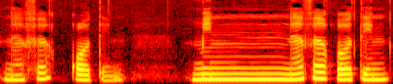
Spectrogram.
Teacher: next ہوگا من نفقۃ، again میم پر شدہ کو اگنور کریں گے، پہلا جو شدہ ہے میم کو نون سے جوڑیں گے، نون کو ہولڈ کریں گے، من نفقۃ، نف لائٹ لیٹرز ہیں، آگے قاف جو ہے وہ ہیوی ہے، اس کو ہیوی پڑھنا ہوگا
